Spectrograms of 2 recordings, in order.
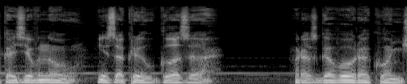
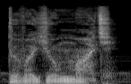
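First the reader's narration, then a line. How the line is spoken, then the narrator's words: Through gritted teeth. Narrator (Russian): Процедил сквозь зубы Артем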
